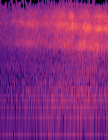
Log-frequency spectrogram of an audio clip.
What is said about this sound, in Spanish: En un pequeño aeropuerto, un jet aterriza.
